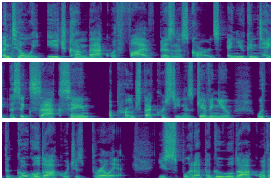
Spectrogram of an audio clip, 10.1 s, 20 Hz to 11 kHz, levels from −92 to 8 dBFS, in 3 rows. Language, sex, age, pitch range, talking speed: English, male, 20-39, 125-200 Hz, 215 wpm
